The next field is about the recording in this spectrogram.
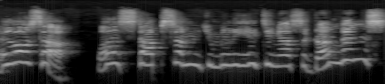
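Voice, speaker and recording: The pitch of this put-on character voice is extremely high. Its pace is moderate. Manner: menacing.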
